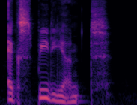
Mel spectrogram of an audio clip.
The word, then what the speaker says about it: expedient: So if they think I need to pronounce the word expedient, because it's more common to say expedient. You're not saying ent necessarily. You're saying ent. It's going to have a schwa in there.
